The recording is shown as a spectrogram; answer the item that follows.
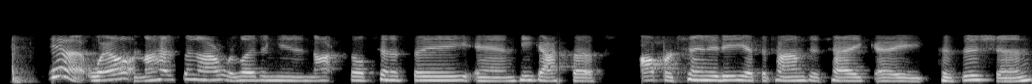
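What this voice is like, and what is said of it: Southern American accent. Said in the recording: “that is not a Houston accent... That is definitely not a Houston accent. I was born and raised in Mississippi... spent the majority of my time in the South”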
